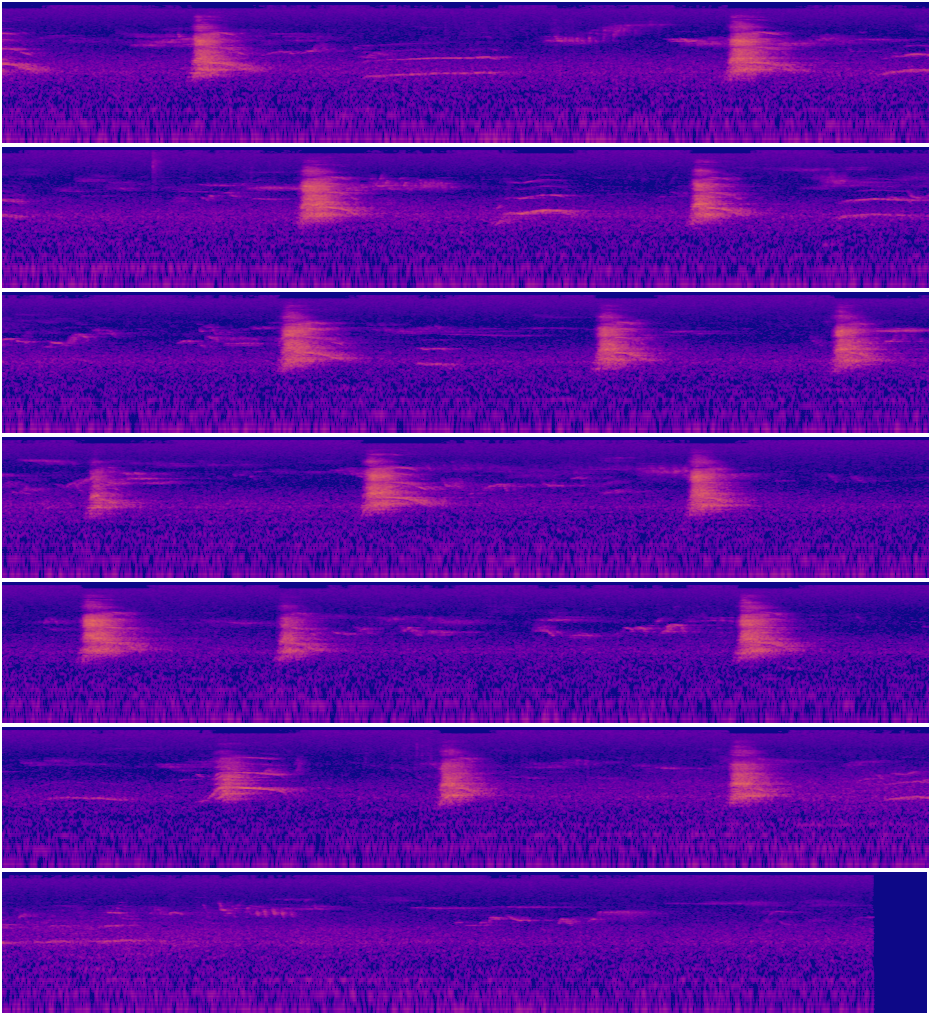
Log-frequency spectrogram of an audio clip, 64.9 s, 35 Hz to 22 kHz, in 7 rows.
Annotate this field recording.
A recording made overnight from my balcony window recording the foxes in Brockwell Park calling, January 2020. It was a calm evening, very little wind. There was some great fox vocalisations in this, recorded using a sony PCMD100 in a rycote blimp.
